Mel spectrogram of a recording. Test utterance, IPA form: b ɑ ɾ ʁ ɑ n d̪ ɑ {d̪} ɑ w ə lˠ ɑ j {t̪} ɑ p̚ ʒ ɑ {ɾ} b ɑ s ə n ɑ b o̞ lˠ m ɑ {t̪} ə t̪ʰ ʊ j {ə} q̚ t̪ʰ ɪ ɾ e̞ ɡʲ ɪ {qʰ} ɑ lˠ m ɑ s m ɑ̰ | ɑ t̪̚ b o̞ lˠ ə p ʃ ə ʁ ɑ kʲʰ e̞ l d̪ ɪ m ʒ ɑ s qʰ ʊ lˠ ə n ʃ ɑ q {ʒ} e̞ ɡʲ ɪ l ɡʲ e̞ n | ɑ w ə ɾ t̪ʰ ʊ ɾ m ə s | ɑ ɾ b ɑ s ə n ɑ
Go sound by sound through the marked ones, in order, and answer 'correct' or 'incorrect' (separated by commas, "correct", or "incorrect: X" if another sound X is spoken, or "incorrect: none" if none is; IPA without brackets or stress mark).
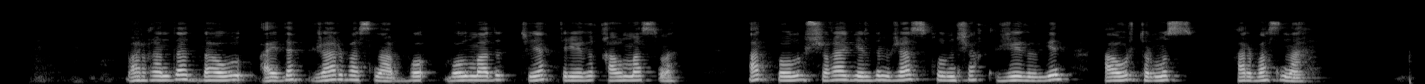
correct, incorrect: d̪, correct, incorrect: d̪, incorrect: ɑ, correct, correct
